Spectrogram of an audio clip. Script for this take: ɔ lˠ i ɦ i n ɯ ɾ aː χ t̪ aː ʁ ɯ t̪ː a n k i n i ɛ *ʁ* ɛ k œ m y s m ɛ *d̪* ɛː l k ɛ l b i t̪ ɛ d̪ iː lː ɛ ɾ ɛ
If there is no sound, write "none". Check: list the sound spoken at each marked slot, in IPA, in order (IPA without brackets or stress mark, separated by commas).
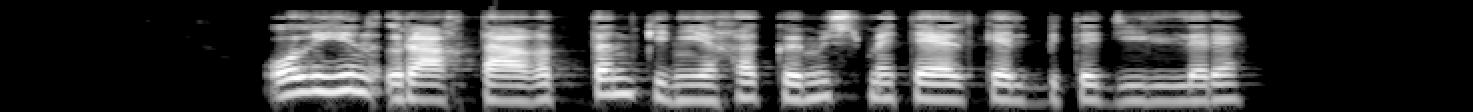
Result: χ, t̪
